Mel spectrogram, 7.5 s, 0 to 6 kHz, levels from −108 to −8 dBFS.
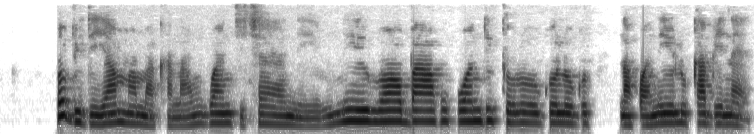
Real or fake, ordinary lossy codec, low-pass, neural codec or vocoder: real; MP3, 48 kbps; 5.4 kHz; none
